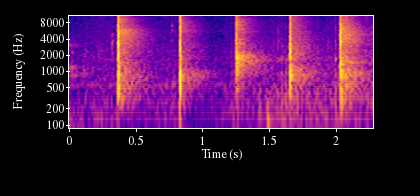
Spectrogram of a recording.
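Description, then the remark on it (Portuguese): Five sharp hand claps in a slow, steady rhythm, given as applause for 67 indicted people, each crisp and bright with a brief ring after it, with no voices in between and one soft low thump near the end. “Palmas aos 67 indiciados, pelo menos a maioria deles, tirando um ou outro funcionário, segundo escalão, que negociou propina.”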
